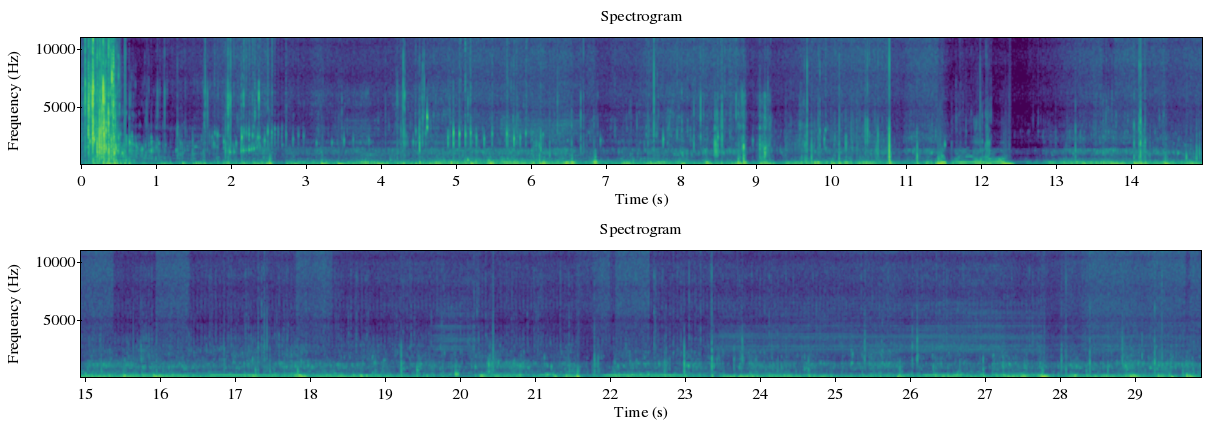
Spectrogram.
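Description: A short splash as the camera microphone goes under the sea, then the muffled rumbling and sloshing of water around the submerged microphone, with frequent dull knocks and a few low wavering gurgles.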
